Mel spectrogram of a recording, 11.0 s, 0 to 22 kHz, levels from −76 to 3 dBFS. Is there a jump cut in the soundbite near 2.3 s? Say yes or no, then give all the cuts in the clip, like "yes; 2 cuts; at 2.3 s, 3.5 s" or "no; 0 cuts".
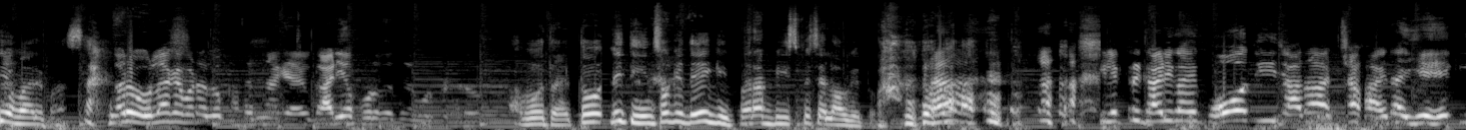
no; 2 cuts; at 4.5 s, 8.3 s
